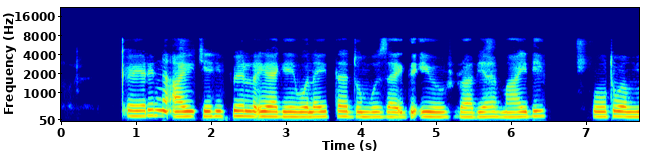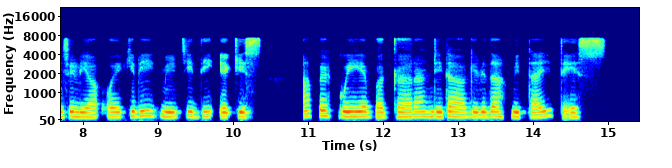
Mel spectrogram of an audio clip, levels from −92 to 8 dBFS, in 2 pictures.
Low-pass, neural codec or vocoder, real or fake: 7.2 kHz; codec, 16 kHz, 1 kbps, X-Codec, WavLM features, trained on Multilingual LibriSpeech; fake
